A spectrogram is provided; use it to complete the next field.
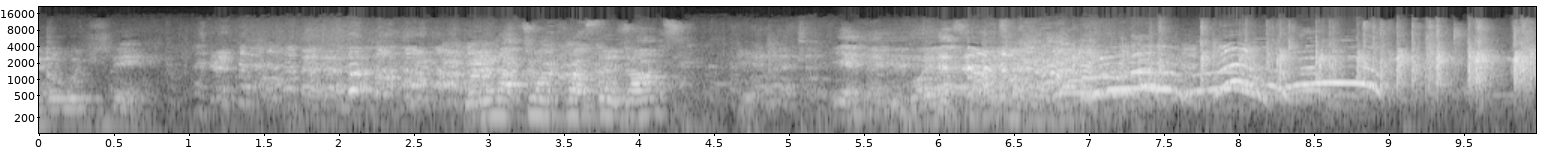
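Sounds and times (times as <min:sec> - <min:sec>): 
speech: 0:00.0 - 0:07.4
laughter: 0:01.0 - 0:07.5
audience cheer: 0:06.6 - 0:09.4
scattered audience clapping: 0:06.8 - 0:09.9.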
